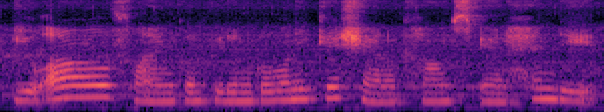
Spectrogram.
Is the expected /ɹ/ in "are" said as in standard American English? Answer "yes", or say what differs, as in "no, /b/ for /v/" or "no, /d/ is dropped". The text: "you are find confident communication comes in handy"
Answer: no, /l/ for /ɹ/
